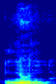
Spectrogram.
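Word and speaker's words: ن: Next letter এটা হচ্ছে নুন।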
